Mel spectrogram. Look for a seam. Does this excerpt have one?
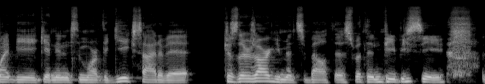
no; 0 cuts

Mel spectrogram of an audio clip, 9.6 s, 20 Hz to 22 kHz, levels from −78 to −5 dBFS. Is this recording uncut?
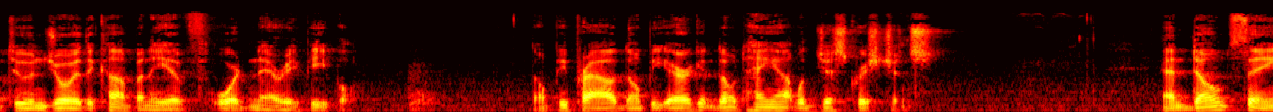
yes; 0 cuts

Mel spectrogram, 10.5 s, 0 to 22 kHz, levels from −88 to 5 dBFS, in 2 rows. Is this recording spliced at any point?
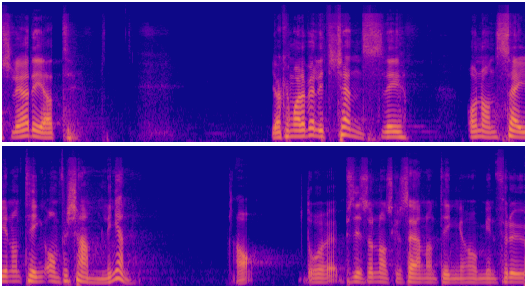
no; 0 cuts

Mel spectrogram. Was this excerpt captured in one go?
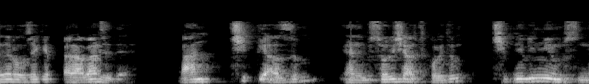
no; 3 cuts; at 1.0 s, 1.5 s, 4.8 s

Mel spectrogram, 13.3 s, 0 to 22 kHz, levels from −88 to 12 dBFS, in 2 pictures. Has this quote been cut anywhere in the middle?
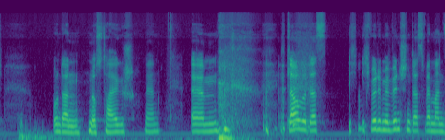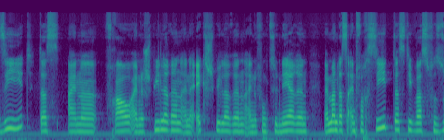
no; 0 cuts

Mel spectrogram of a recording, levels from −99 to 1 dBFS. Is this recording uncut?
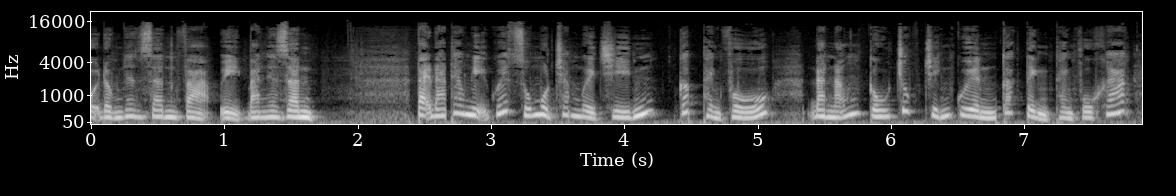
no; 3 cuts; at 2.7 s, 4.4 s, 6.8 s

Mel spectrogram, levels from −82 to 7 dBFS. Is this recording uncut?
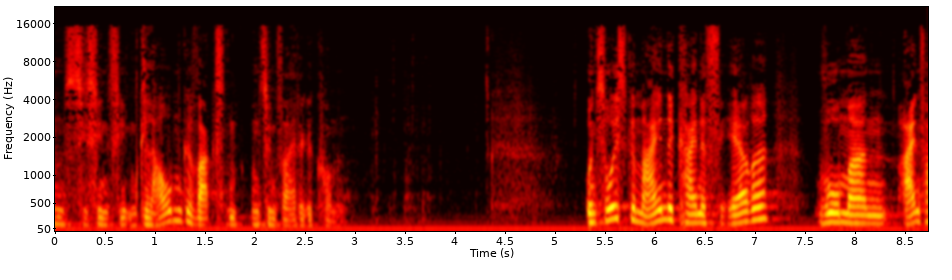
yes; 0 cuts

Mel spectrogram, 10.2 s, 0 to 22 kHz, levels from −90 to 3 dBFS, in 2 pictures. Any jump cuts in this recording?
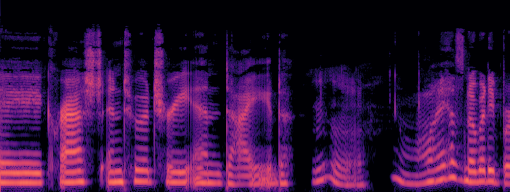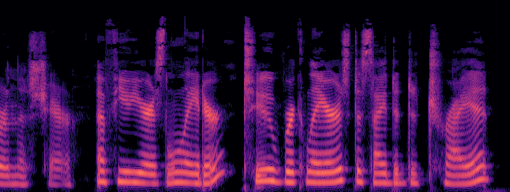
no; 0 cuts

